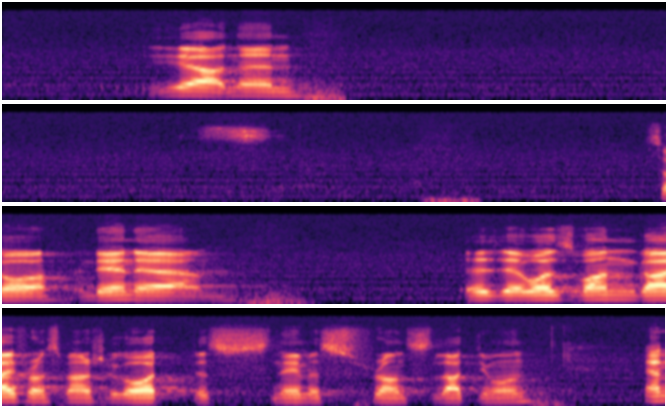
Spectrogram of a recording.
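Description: A man speaks calmly into a microphone in short bursts with pauses.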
